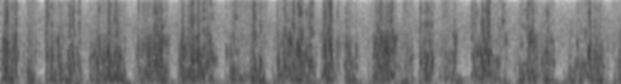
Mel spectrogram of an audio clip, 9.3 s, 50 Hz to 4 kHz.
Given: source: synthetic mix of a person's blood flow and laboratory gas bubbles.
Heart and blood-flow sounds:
Doppler ultrasound of blood flow; precordium
0.00-0.30 s: bubbles
0.37-0.57 s: bubbles
0.66-1.26 s: bubbles
1.31-1.91 s: bubbles
2.03-2.58 s: bubbles
2.66-3.28 s: bubbles
3.36-4.01 s: bubbles
4.11-4.76 s: bubbles
4.79-5.38 s: bubbles
5.55-6.00 s: bubbles
6.03-6.22 s: bubbles
6.26-6.88 s: bubbles
7.04-7.61 s: bubbles
7.75-8.33 s: bubbles
8.62-9.08 s: bubbles
9.17-9.32 s: bubbles
From the record:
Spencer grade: 4 (maximum detectable bubble signal sounding continuously throughout systole and diastole of every cardiac period, and overriding the amplitude of the normal cardiac signals); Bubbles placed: anywhere in the cardiac cycle

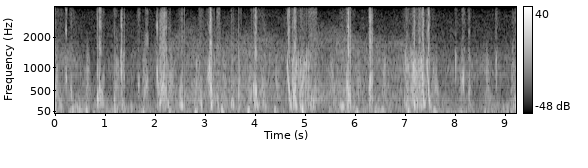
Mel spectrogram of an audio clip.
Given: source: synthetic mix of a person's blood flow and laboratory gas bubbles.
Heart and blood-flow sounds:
Doppler ultrasound of blood flow; subclavian vein
0.00-0.16 s: bubbles
0.20-0.25 s: bubbles
0.28-0.38 s: bubbles
0.81-1.00 s: bubbles
1.16-1.24 s: bubbles
1.30-1.40 s: bubbles
1.65-1.71 s: bubbles
1.79-1.91 s: bubbles
2.00-2.35 s: bubbles
2.46-2.59 s: bubbles
2.86-2.97 s: bubbles
3.02-3.19 s: bubbles
3.22-3.31 s: bubbles
3.50-3.61 s: bubbles
3.67-3.73 s: bubbles
3.90-4.25 s: bubbles
4.60-5.25 s: bubbles
5.67-6.00 s: bubbles
6.25-6.38 s: bubbles
6.95-7.58 s: bubbles
7.99-8.05 s: bubbles
8.12-8.21 s: bubbles
8.23-8.32 s: bubbles
8.79-8.85 s: bubbles
9.12-9.23 s: bubbles
From the record:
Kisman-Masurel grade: 243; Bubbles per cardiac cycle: several, 3 to 8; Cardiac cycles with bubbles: 100%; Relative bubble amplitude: loud (0.450 to 0.775); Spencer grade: 3 (all of the cardiac periods contain showers or single bubble signals, but not dominating or overriding the cardiac motion signals); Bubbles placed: anywhere in the cardiac cycle

